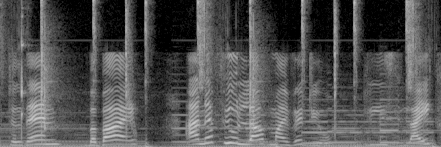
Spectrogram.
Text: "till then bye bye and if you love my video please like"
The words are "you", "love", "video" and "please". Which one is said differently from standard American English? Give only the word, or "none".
none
